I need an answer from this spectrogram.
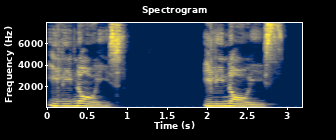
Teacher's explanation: illino illino notice the final s it's not silent Illinois Illinois also notice the stress illino it's on the o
